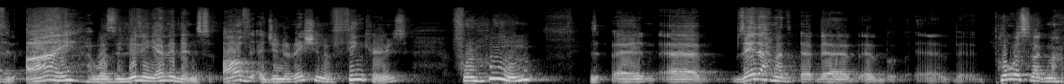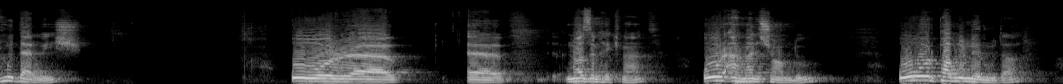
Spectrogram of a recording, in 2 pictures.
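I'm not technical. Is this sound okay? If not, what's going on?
No. At 11.97 seconds there is a rebuffering stall: the player used up all the audio it had downloaded and had to wait for more to arrive before carrying on. To your ear, the sound cuts to silence and stays quiet until about 13.04 seconds, then picks up exactly where it left off. Nothing is missing, but the pause adds roughly 1.06 seconds to the playback.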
